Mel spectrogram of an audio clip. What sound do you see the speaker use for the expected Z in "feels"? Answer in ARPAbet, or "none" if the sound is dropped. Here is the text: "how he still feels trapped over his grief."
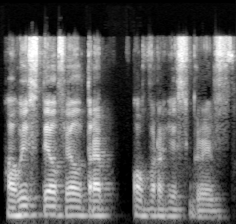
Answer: none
